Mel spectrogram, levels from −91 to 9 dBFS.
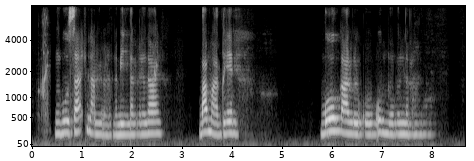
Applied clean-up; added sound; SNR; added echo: neural diffusion model UNIVERSE++.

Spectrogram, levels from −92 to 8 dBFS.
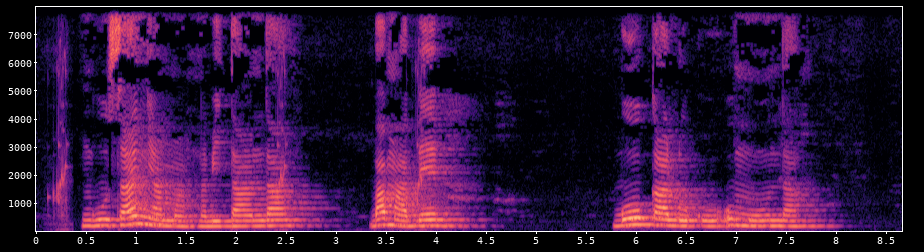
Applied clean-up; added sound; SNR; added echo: none; Marimba, xylophone; 16 dB; none.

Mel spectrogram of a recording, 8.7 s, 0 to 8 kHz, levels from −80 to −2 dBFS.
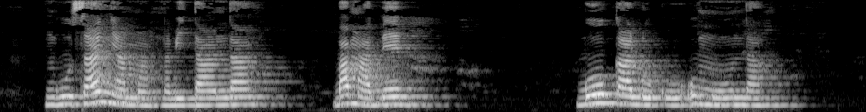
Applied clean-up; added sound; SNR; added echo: none; none; none; none.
